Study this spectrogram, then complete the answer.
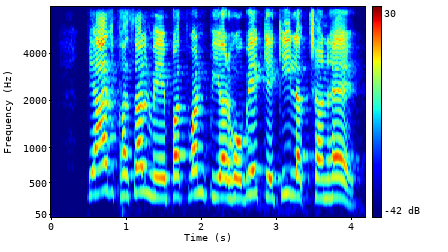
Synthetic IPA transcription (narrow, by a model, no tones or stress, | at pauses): pjad͡ʒpʰəsəlmẽpət̪ʋənpijəɾɦobekekilək̚t͡ʃʰənɦɛː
